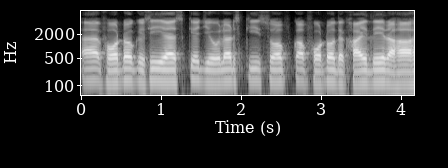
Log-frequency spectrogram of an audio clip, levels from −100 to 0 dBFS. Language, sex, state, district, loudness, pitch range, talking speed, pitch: Hindi, male, Uttar Pradesh, Lalitpur, -16 LUFS, 125-135 Hz, 185 wpm, 130 Hz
